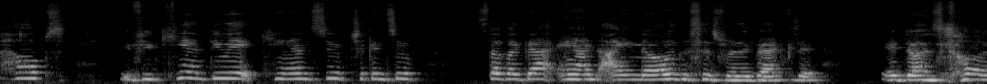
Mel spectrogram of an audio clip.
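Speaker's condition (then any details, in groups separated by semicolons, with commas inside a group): Cerebral palsy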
